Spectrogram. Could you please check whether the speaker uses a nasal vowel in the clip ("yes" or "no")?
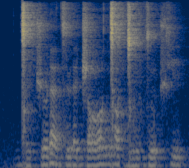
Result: yes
